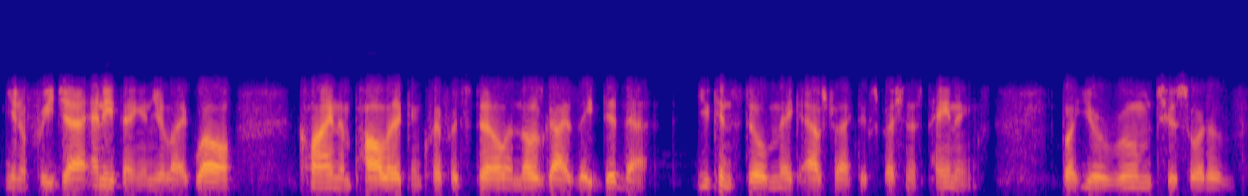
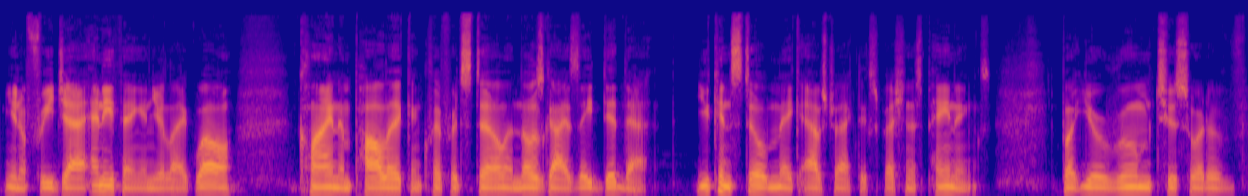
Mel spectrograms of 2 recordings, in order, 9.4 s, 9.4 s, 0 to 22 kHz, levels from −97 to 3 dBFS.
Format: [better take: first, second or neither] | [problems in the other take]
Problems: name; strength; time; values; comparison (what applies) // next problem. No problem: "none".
second | phone-call audio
